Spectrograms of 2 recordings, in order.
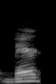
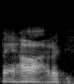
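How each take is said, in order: First: It has one syllable with no h sound. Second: It has two syllables with an h sound. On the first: This is the English way of saying the name. "So in English, we call it Bear County" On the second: This is the Spanish way of saying the name. "It is called Behar in Spanish because the J is pronounced like an H"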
